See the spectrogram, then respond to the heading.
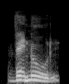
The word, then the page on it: venule: Indian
